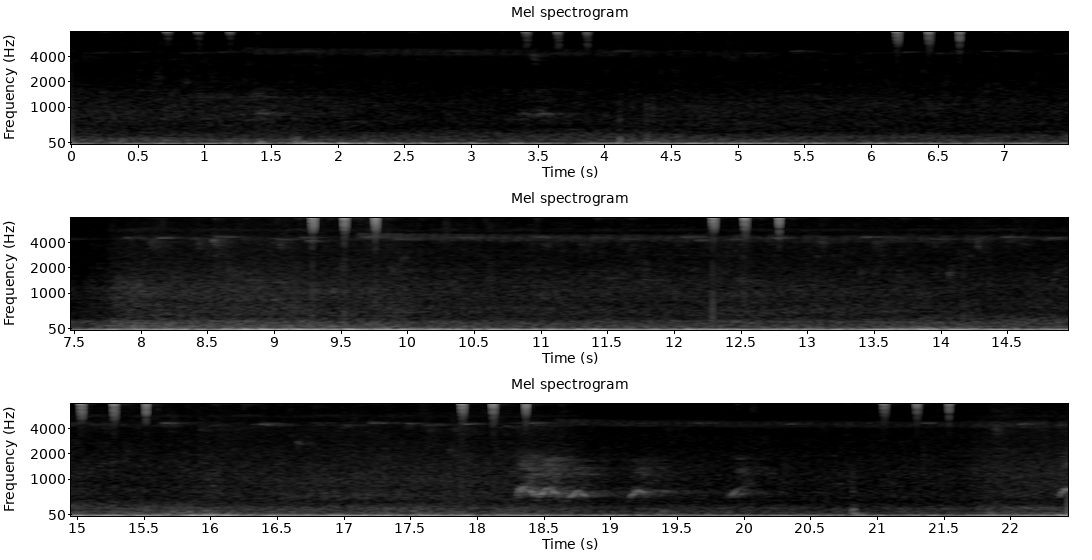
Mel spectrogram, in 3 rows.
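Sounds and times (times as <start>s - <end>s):
faint hiss: 0.0s - 22.4s
Hermogenes's flea-toad calls: 0.6s - 1.3s, 3.3s - 4.4s, 6.1s - 6.8s, 7.8s - 16.7s, 17.3s - 22.4s.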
